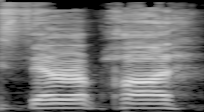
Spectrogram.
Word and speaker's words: theropod: Sauropod? Just two separate words. Oh, man. Supposed to be theropod, but hey, crazy pronunciations.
